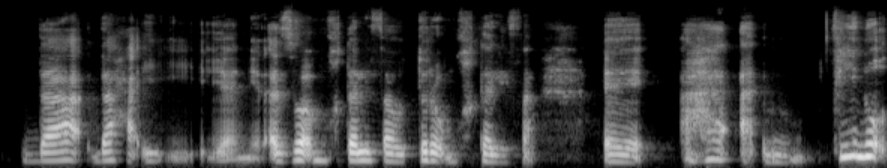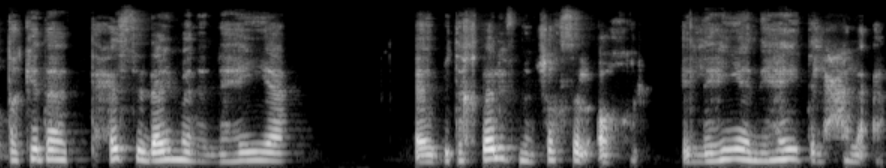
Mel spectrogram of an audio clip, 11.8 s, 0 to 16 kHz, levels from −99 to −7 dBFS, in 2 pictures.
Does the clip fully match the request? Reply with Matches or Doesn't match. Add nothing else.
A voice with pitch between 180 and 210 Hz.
Matches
